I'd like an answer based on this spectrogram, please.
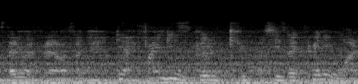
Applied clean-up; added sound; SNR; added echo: none; none; none; reverberation time 0.4 s.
